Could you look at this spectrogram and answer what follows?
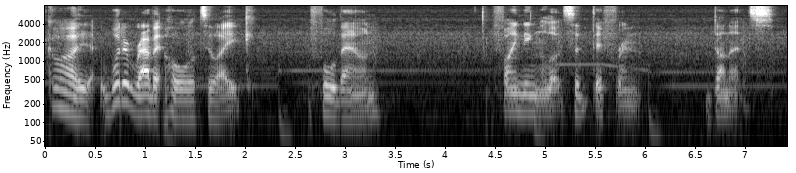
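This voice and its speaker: A man's voice: mid-range voice, takes it slowly, gravelly, pauses often, faint music behind. A man in his late twenties chatting casually on a live stream, rambling with lots of fillers and easily delighted. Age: late 20s. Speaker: art streamer.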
